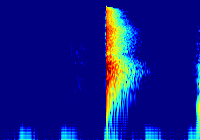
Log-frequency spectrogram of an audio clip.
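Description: A single sharp smack about a second in, loud and brief, with a short decay.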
